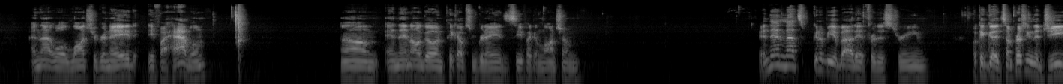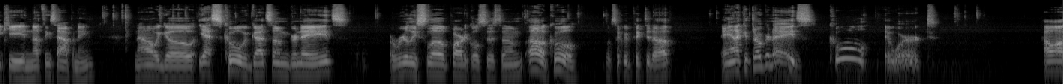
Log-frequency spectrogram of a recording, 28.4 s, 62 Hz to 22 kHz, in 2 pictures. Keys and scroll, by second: 10.3-11.2 typing, 12.3-16.3 typing, 23.5-25.5 typing, 28.0-28.3 typing.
